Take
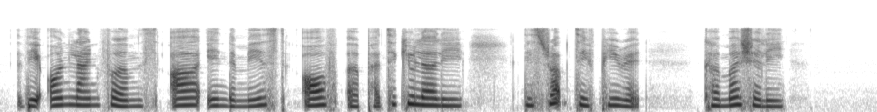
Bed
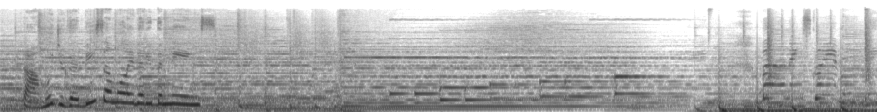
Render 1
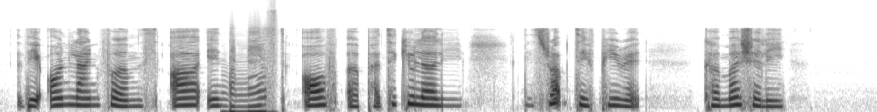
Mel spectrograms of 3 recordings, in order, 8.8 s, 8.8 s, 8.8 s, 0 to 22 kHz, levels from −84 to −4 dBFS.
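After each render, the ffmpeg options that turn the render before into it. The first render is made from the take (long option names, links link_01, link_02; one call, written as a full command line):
ffmpeg -i in.wav -filter_complex "[0:a]asplit=3[link_01][link_02][link_03];[link_01]afade=type=out:start_time=2.21:duration=0.02[link_04];[link_02]aeval=exprs='abs(val(0))':channel_layout=same,afade=type=in:start_time=2.21:duration=0.02,afade=type=out:start_time=2.79:duration=0.02[link_05];[link_03]afade=type=in:start_time=2.79:duration=0.02[link_06];[link_04][link_05][link_06]amix=inputs=3:normalize=0,asettb=1/sr,asplit=3[link_07][link_08][link_09];[link_07]atrim=end=4.434[link_10];[link_08]atrim=start=4.43:end=5.4,asetpts=PTS-STARTPTS,afade=type=in:duration=0.004:curve=qsin,afade=type=out:start_time=0.966:duration=0.004:curve=qsin,acompressor=threshold=-35dB:ratio=8:attack=3.2:release=140:knee=1:detection=peak[link_11];[link_09]atrim=start=5.396[link_12];[link_10][link_11]acrossfade=duration=0.004:curve1=hsin:curve2=qsin[link_13];[link_13][link_12]acrossfade=duration=0.004:curve1=qsin:curve2=hsin" out.wav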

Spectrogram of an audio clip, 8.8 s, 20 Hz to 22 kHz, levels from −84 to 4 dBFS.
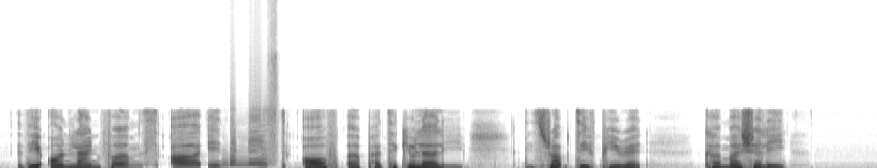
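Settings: ffmpeg -i in.wav -filter_complex "[0:a]asettb=1/sr,asplit=3[link_01][link_02][link_03];[link_01]atrim=end=1.134[link_04];[link_02]atrim=start=1.13:end=2.78,asetpts=PTS-STARTPTS,afade=type=in:duration=0.004:curve=qsin,afade=type=out:start_time=1.646:duration=0.004:curve=qsin,highpass=frequency=520:width=0.5412,highpass=frequency=520:width=1.3066[link_05];[link_03]atrim=start=2.776[link_06];[link_04][link_05]acrossfade=duration=0.004:curve1=hsin:curve2=qsin[link_07];[link_07][link_06]acrossfade=duration=0.004:curve1=qsin:curve2=hsin,asettb=1/sr,asplit=3[link_08][link_09][link_10];[link_08]atrim=end=3.644[link_11];[link_09]atrim=start=3.64:end=4.12,asetpts=PTS-STARTPTS,afade=type=in:duration=0.004:curve=qsin,afade=type=out:start_time=0.476:duration=0.004:curve=qsin,aemphasis=mode=reproduction:type=50fm[link_12];[link_10]atrim=start=4.116[link_13];[link_11][link_12]acrossfade=duration=0.004:curve1=hsin:curve2=qsin[link_14];[link_14][link_13]acrossfade=duration=0.004:curve1=qsin:curve2=hsin,asettb=1/sr,asplit=3[link_15][link_16][link_17];[link_15]atrim=end=5.314[link_18];[link_16]atrim=start=5.31:end=6.08,asetpts=PTS-STARTPTS,afade=type=in:duration=0.004:curve=qsin,afade=type=out:start_time=0.766:duration=0.004:curve=qsin,asuperstop=centerf=770:order=4:qfactor=4.4[link_19];[link_17]atrim=start=6.076[link_20];[link_18][link_19]acrossfade=duration=0.004:curve1=hsin:curve2=qsin[link_21];[link_21][link_20]acrossfade=duration=0.004:curve1=qsin:curve2=hsin" out.wav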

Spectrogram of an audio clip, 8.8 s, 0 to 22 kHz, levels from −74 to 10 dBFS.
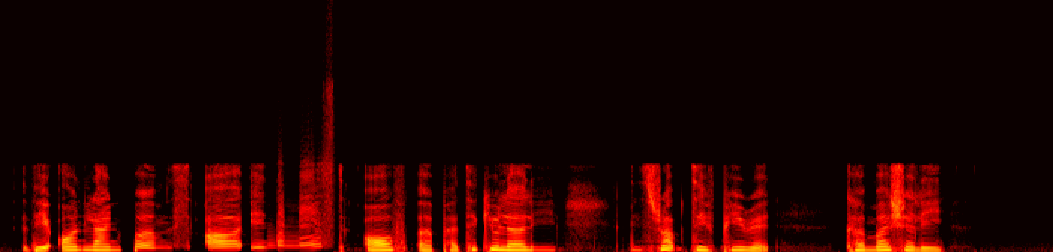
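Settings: ffmpeg -i in.wav -filter_complex "[0:a]asettb=1/sr,asplit=3[link_01][link_02][link_03];[link_01]atrim=end=0.674[link_04];[link_02]atrim=start=0.67:end=1.13,asetpts=PTS-STARTPTS,afade=type=in:duration=0.004:curve=qsin,afade=type=out:start_time=0.456:duration=0.004:curve=qsin,agate=range=-57dB:threshold=-32dB:ratio=16:release=100:detection=peak[link_05];[link_03]atrim=start=1.126[link_06];[link_04][link_05]acrossfade=duration=0.004:curve1=hsin:curve2=qsin[link_07];[link_07][link_06]acrossfade=duration=0.004:curve1=qsin:curve2=hsin" out.wav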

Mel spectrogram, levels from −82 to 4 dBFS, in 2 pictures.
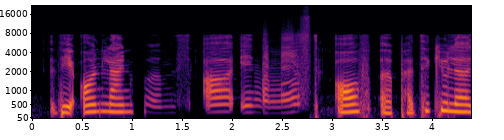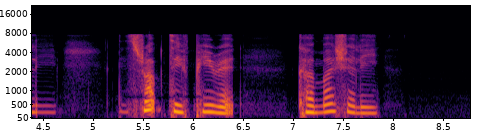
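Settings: ffmpeg -i in.wav -filter_complex "[0:a]asettb=1/sr,asplit=3[link_01][link_02][link_03];[link_01]atrim=end=5.334[link_04];[link_02]atrim=start=5.33:end=7.24,asetpts=PTS-STARTPTS,afade=type=in:duration=0.004:curve=qsin,afade=type=out:start_time=1.906:duration=0.004:curve=qsin,acontrast=29[link_05];[link_03]atrim=start=7.236[link_06];[link_04][link_05]acrossfade=duration=0.004:curve1=hsin:curve2=qsin[link_07];[link_07][link_06]acrossfade=duration=0.004:curve1=qsin:curve2=hsin,asplit=2[link_08][link_09];[link_08]atrim=end=1.01,asetpts=PTS-STARTPTS,afade=type=out:start_time=1.006:duration=0.004:curve=hsin[link_10];[link_09]atrim=start=1.01,asetpts=PTS-STARTPTS,afade=type=in:duration=1.35[link_11];[link_10][link_11]concat=n=2:v=0:a=1" out.wav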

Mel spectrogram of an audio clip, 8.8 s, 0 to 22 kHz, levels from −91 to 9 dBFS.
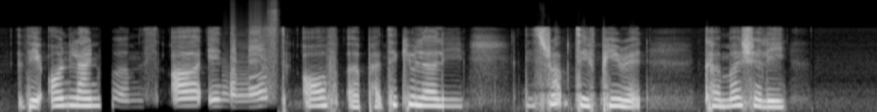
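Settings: ffmpeg -i in.wav -filter_complex "[0:a]acrossover=split=280|650|2200[link_01][link_02][link_03][link_04];[link_02]dynaudnorm=framelen=210:gausssize=5:maxgain=8.5dB[link_05];[link_01][link_05][link_03][link_04]amix=inputs=4:normalize=0,alimiter=level_in=11.5dB:limit=-1dB:release=50:level=0:latency=1" out.wav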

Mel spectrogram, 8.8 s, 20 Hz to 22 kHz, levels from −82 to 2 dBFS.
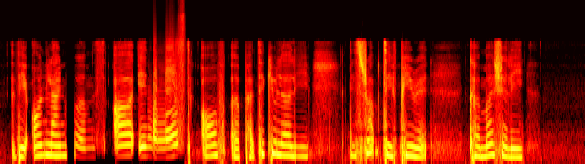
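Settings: ffmpeg -i in.wav -af "acompressor=threshold=-13dB:ratio=6" out.wav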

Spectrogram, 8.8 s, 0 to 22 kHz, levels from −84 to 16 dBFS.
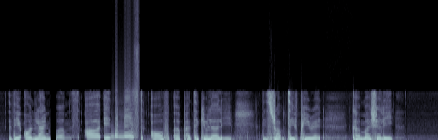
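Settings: ffmpeg -i in.wav -af "volume=2dB,alimiter=limit=-3dB:level=0:latency=1" out.wav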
